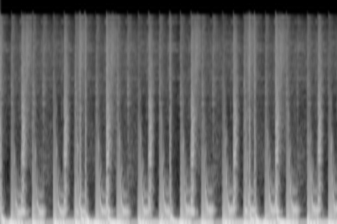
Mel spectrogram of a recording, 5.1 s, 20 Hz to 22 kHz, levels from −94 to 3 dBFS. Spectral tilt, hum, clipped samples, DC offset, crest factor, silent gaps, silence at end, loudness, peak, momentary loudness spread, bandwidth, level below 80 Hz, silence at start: -5.5 dB/octave; none; under 0.1%; under 0.1%; 12 dB; none; 0 s; -17 LUFS; -2 dBFS; 3 LU; 16.5 kHz; -14 dBFS; 0 s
